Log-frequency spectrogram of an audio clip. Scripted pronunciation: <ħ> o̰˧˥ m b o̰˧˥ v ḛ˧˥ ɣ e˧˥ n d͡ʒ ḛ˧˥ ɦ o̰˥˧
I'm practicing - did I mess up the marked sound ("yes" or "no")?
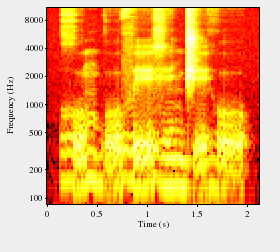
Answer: yes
